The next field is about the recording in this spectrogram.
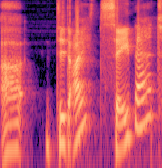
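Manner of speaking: nervous, anxious, high, drawn-out hesitation. Voicing a character caught saying something wrong: nervous. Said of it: "Savannah starts sweating nervously".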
